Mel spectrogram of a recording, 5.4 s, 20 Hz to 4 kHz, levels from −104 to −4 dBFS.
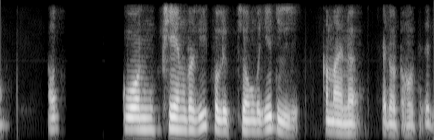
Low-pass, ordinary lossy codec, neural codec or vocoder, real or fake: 3.6 kHz; AAC, 32 kbps; codec, 16 kHz, 2 kbps, X-Codec, HuBERT features, trained on LibriSpeech; fake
